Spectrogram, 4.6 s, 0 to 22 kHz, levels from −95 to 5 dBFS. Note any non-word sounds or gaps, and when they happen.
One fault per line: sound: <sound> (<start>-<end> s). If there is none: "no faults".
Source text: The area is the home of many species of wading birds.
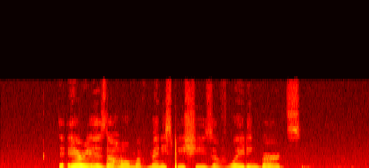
no faults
